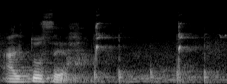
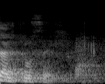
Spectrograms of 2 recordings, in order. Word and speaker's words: Althusser: Luego, si lo pronunciamos en francés, saben que en francés se omite la S. El Luis Althusser. Luis Althusser.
